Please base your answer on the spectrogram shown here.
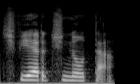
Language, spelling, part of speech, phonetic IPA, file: Polish, ćwierćnuta, noun, [t͡ɕfʲjɛrʲt͡ɕˈnuta], Pl-ćwierćnuta.ogg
